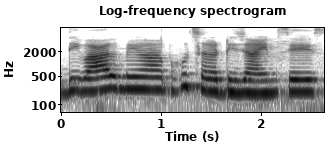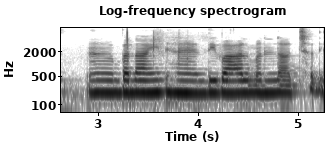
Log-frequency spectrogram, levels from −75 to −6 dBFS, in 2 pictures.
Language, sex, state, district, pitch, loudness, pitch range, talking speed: Surgujia, female, Chhattisgarh, Sarguja, 200 Hz, -17 LUFS, 195-220 Hz, 180 wpm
